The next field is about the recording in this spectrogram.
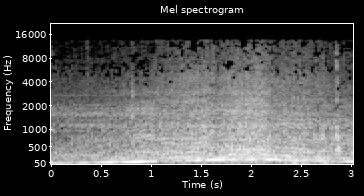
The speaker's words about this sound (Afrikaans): Sy 2,8 turbo diesel is gebaseer op 'n vorige Isuzu bakkiesin. Die 84 kW en 235 Nm trek beter as wat ek verwag het. Maar dis die feit dat jy van net 1000 toere in enige rad kan versnel wat baie goed pas by so 'n klein vragmotor.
